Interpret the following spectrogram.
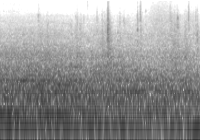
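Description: HGV lorry's diesel engine running steadily while driving, heard from inside the cab as a low, even drone with road noise.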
